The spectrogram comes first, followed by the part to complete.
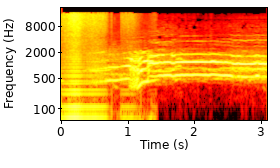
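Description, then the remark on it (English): A wolf, Custer the Wolf, lets out a single long howl that swoops upward and then holds a steady, clear tone, following a brief burst of low rumbling noise at the start. “You have accessed entry 308.JN1012, certificate number 52363. Custer the Wolf.”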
